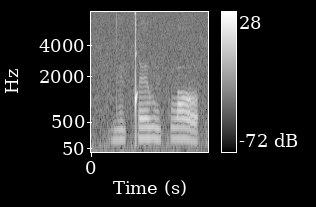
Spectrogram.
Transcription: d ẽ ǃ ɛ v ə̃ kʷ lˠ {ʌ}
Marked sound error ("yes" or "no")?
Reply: no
